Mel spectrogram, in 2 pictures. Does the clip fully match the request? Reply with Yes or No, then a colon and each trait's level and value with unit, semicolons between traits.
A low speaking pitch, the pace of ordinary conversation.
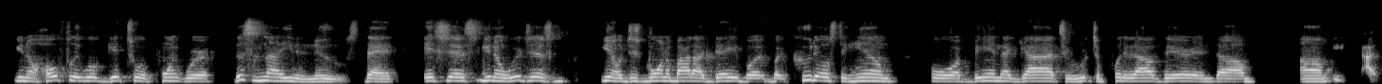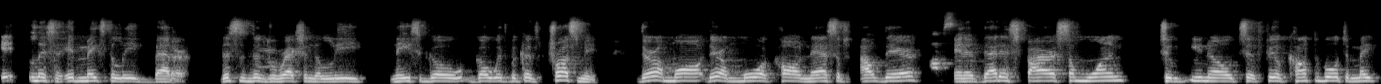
No: medium, 155 Hz; average, 195 wpm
